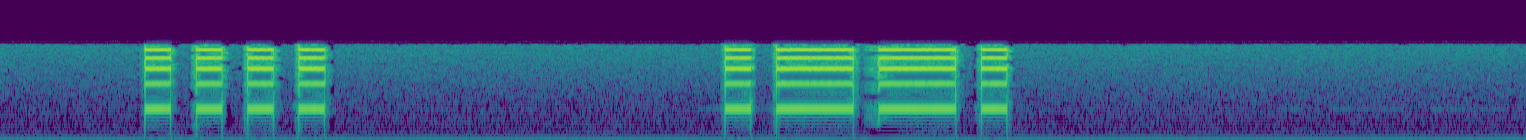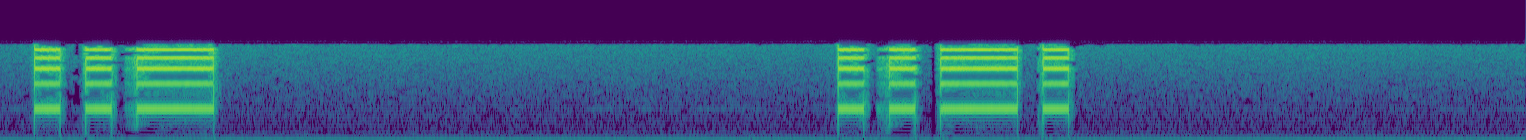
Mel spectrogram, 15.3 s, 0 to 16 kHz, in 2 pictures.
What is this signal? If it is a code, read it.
Morse code, heard as a keyed tone, about 9 wpm, spaced as for 4 wpm, 820 Hz. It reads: HP U F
